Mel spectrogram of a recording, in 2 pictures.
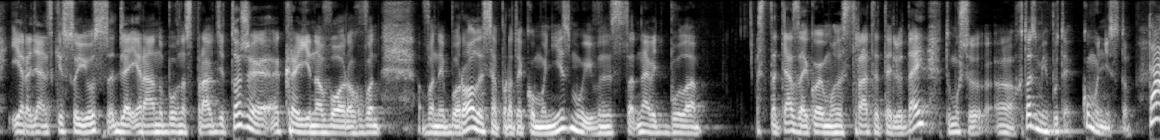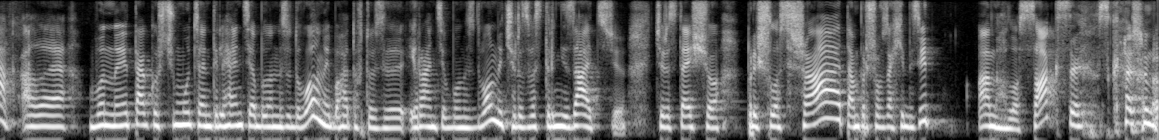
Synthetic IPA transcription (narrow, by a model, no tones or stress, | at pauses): iɾɐdʲanʲsʲkijsɔjuzd̪lʲɐiɾɑnʊbuwnɐspɾɑwdʲit̪ɔʒɛkɾɐjinɐʋɔɾɔɣʋɔʋɔnɪbɔɾɔlˠɪsʲɐpɾɔt̪ɪkɔmʊnʲizmʊiʋɔnɪst̪nɑʋʲitʲbulˠɑ | st̪ɐtʲːazɐjɐkɔjʊmɔɦlˠɪst̪ɾɑt̪ɪt̪ɪlʲʊd̪ɛjt̪ɔmuʃt͡ʃɔ̰xt̪ɔzʲmʲiɦbut̪ɪkɔmʊnʲist̪ɔmt̪ɑkɐlˠɛʋɔnɪt̪ɑkɔʃt͡ʃɔmut͡sʲaint̪elʲiɦɛnʲt͡sʲijɐbʊlˠɑnɛzɐd̪ɔʋɔlˠenɐibɐɦɑt̪ɔxt̪ɔzʲiɾɑnʲt͡sʲiwbulˠnɛzɐd̪ɔʋɔlˠent͡ʃɛɾezʋest̪ernʲizɑt͡sʲijʊ̰t͡ʃɛɾɪst̪ɛʃt͡ʃɔpɾɨjʃlˠɔsʃɑt̪ɑmpɾɪjʃɔwzɑxʲid̪nɪjsʲʋʲit̪̚ | ɑnɦlˠɔsɑksɪskɑʒɪm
